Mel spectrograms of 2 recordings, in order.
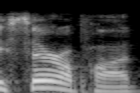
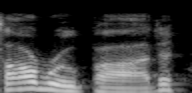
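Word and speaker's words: sauropod: You you say sapod and it's not it's not spelled that way. It's not pronounced that way. It's saupod. Whatever. That's why I don't do dinosaurs. a soropod.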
